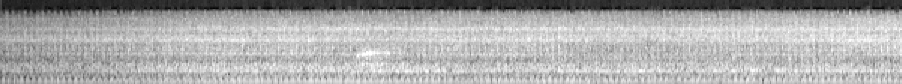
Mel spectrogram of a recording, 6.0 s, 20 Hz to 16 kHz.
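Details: 2002 VW Polo 1.2 three-cylinder AZQ petrol after non-start repair; steady three-cylinder idle, even low thrum, no skips; normal idle.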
